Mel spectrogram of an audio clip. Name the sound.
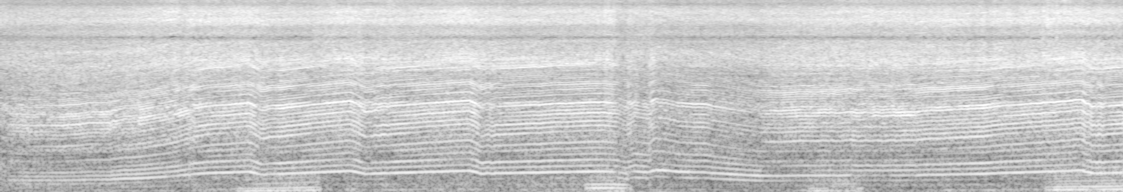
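race car engine heard on board, from a racing game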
